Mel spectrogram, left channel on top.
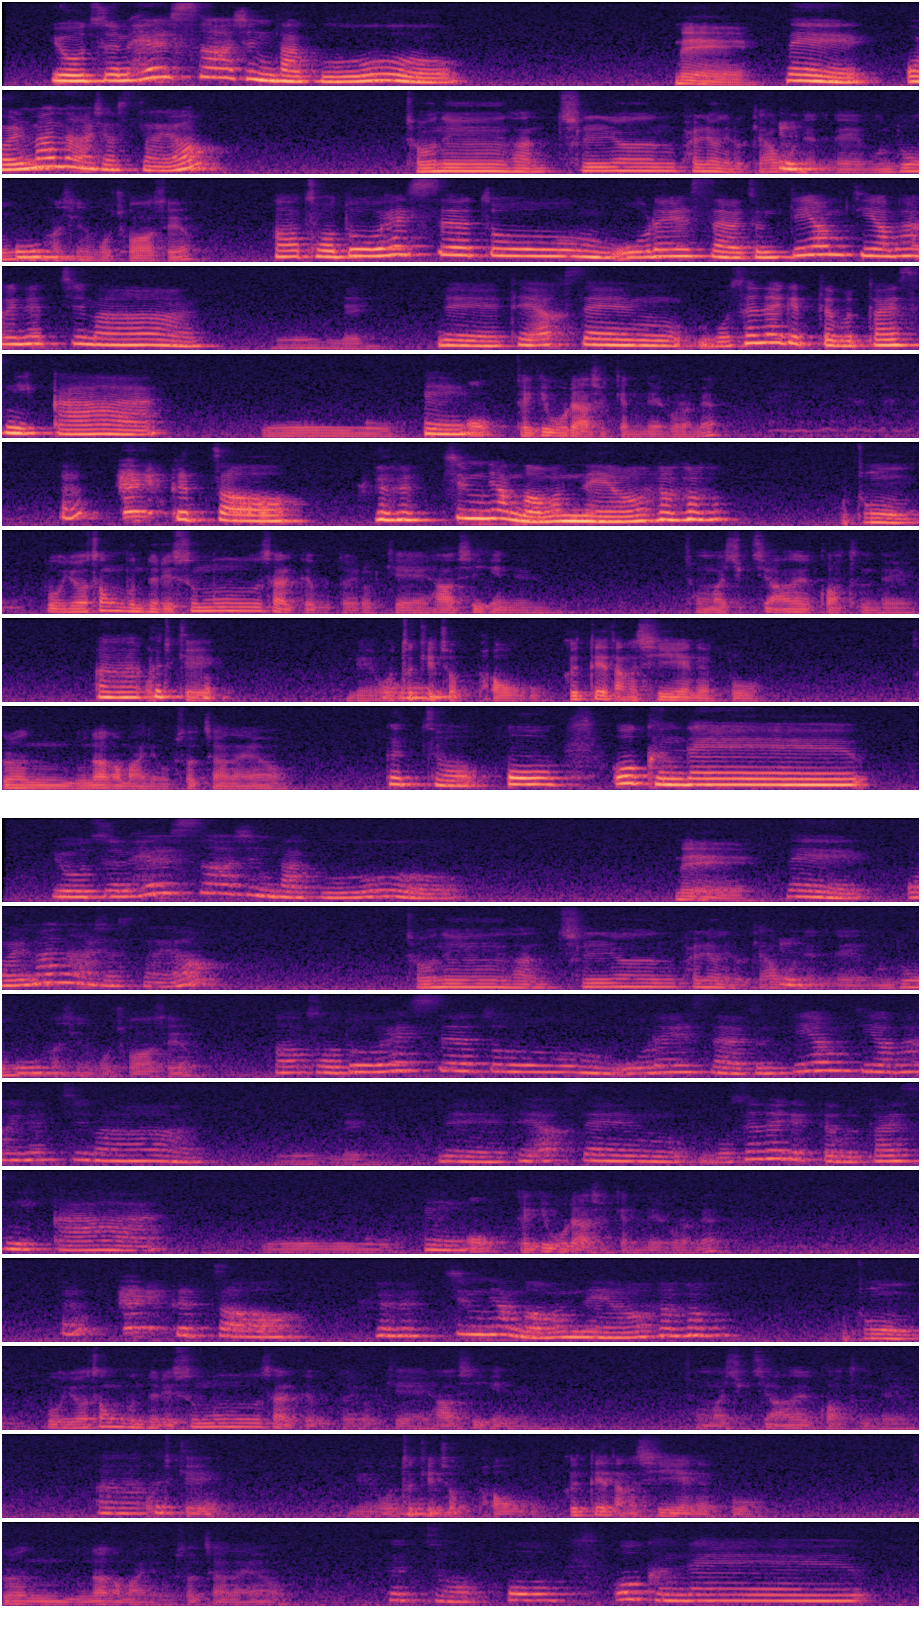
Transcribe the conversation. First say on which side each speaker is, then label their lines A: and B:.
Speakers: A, on the left (about 85°); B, on the left (about 55°).
A: 요즘 헬스 하신다고.
B: 네.
A: 네, 얼마나 하셨어요?
B: 저는 한 7년, 8년 이렇게 하고
A: 응.
B: 있는데, 운동하시는
A: 오.
B: 거 좋아하세요?
A: 아, 저도 헬스 좀 오래 했어요. 좀 띄엄띄엄 하긴 했지만,
B: 오, 네.
A: 네, 대학생 뭐 새내기 때부터 했으니까,
B: 오,
A: 네,
B: 어, 되게 오래 하셨겠네요, 그러면.
A: <laughs> 그쵸. <laughs> 10년
B: 어,
A: 넘었네요. <laughs>
B: 보통 또 여성분들이 20살 때부터 이렇게 하시기는 정말 쉽지 않을 것 같은데,
A: 아,
B: 어떻게,
A: 그쵸.
B: 네, 어떻게
A: 어,
B: 접하고, 그때 당시에는 또 그런 문화가 많이 없었잖아요.
A: 그쵸. 어, 어, 근데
